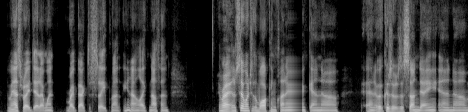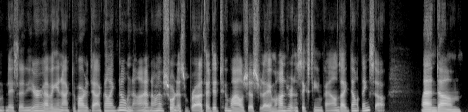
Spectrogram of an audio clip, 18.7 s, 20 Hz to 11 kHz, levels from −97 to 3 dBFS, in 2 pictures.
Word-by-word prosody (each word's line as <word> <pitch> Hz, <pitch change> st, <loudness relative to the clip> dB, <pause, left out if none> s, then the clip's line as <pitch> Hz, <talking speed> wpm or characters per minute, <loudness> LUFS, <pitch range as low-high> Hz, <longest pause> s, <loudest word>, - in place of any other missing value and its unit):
I -, -, -11 dB
mean, 150 Hz, +2 st, +2 dB
that's 175 Hz, -2 st, +3 dB
what -, -, +4 dB
I -, -, +3 dB
did. 115 Hz, 0 st, +1 dB
I 115 Hz, -, +1 dB
went 120 Hz, 0 st, -4 dB, 0.2 s
right 130 Hz, -2 st, -2 dB
back 125 Hz, -5 st, 0 dB
to 110 Hz, -, -12 dB
sleep 120 Hz, -1 st, -3 dB
and, 115 Hz, -3 st, -5 dB
you 230 Hz, +4 st, -6 dB
know, 115 Hz, -, -1 dB
like 115 Hz, 0 st, -4 dB
nothing. 120 Hz, -2 st, -4 dB, 1.0 s
And, 185 Hz, -, -3 dB
right, 165 Hz, -2 st, +10 dB
and 175 Hz, -1 st, -1 dB
so 225 Hz, -, +5 dB
I 210 Hz, -, +3 dB
went 205 Hz, -1 st, +2 dB
to 185 Hz, -, -6 dB
the 175 Hz, -, -3 dB
walk-in 145 Hz, -1 st, +2 dB
clinic 130 Hz, +1 st, -3 dB
and, 120 Hz, 0 st, -2 dB
uh 115 Hz, 0 st, -3 dB, 0.6 s
and 125 Hz, -1 st, -3 dB
it -, -, -4 dB
w 145 Hz, -1 st, 0 dB
'cause 155 Hz, -3 st, 0 dB
it -, -, +1 dB
was 130 Hz, +1 st, -4 dB
a 130 Hz, -, -3 dB
Sunday, 130 Hz, -2 st, +1 dB
and, 125 Hz, -2 st, -4 dB
um, 115 Hz, -2 st, -5 dB
they 125 Hz, -1 st, -5 dB
said, 120 Hz, -1 st, -5 dB
"You're 175 Hz, +10 st, -1 dB
having 145 Hz, -1 st, 0 dB
an 140 Hz, -, -3 dB
active 120 Hz, +6 st, -2 dB
heart 170 Hz, 0 st, +2 dB
attack." 120 Hz, -7 st, -1 dB
And 175 Hz, -, 0 dB
I'm -, -, +1 dB
like, 180 Hz, -, -11 dB
"No, 245 Hz, -1 st, -1 dB
I'm -, -, -4 dB
not, 110 Hz, +5 st, -3 dB
I 175 Hz, -, +2 dB
don't 190 Hz, +4 st, -4 dB
have 215 Hz, -3 st, -3 dB
shortness 155 Hz, -5 st, +3 dB
of 115 Hz, -, -18 dB
breath, 110 Hz, +10 st, +3 dB
I 155 Hz, -, +3 dB
did 160 Hz, -1 st, -1 dB
2 210 Hz, -, -5 dB
miles 145 Hz, -, +3 dB
yesterday, 115 Hz, 0 st, +2 dB
I'm 140 Hz, +1 st, -2 dB
116 160 Hz, -, -1 dB
pounds, 115 Hz, +3 st, -4 dB
I 125 Hz, -, +3 dB
don't 195 Hz, +7 st, -4 dB
think 230 Hz, +5 st, -2 dB
so." -, -, -2 dB, 0.8 s
And, 155 Hz, 0 st, +7 dB
um 140 Hz, -2 st, +4 dB
135 Hz, 235 wpm, -24 LUFS, 120-160 Hz, 1.0 s, right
